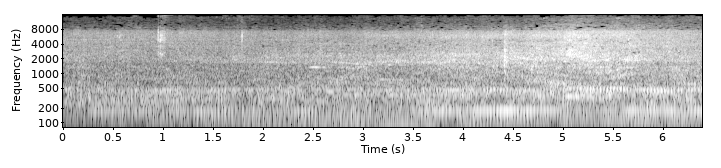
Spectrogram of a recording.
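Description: Street traffic with a motorcycle engine running steadily and getting louder over the second half as it approaches.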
